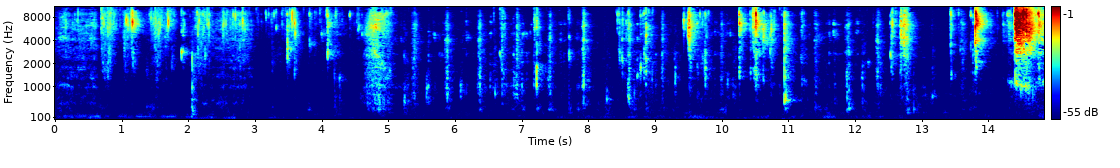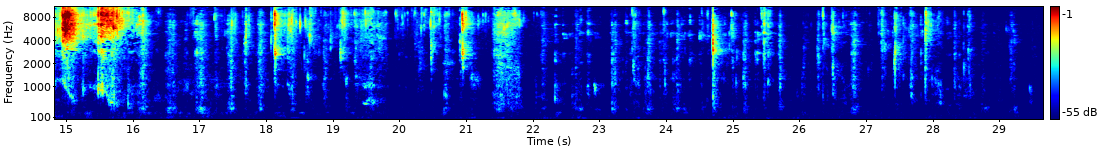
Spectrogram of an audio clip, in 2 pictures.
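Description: Close-miked mouth sounds of a man eating chicken curry and rice by hand: many short chewing and biting sounds in irregular succession, with a louder, longer stretch about halfway through as he takes a big handful into his mouth.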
